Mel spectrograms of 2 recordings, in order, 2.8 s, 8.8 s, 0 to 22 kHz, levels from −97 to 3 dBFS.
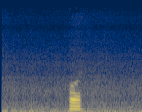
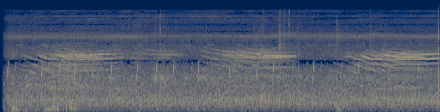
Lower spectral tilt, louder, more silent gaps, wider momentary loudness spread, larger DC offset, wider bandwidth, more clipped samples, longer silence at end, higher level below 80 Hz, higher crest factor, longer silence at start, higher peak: first, -12 dB/octave vs -2.5 dB/octave; first, -18 LUFS vs -33 LUFS; neither; first, 28 LU vs 9 LU; neither; second, 3.1 kHz vs 15.5 kHz; neither; first, 0.7 s vs 0 s; first, -42 dBFS vs -62 dBFS; about the same, 18 dB vs 22 dB; about the same, 0.1 s vs 0.05 s; first, -4 dBFS vs -12 dBFS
